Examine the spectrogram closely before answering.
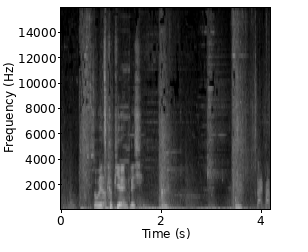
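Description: Swords clang and clash in a fight.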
